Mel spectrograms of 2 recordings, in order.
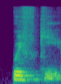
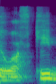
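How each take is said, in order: First: The first vowel is a close 'i'. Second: The first vowel is an open 'a'. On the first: "bisa dibaca wifki" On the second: "Ini bisa dibaca wafki"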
